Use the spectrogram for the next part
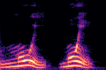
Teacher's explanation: nesse mui eu tenho uma vogal apenas e a outra que você acha que é vogal na verdade é uma semivogal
